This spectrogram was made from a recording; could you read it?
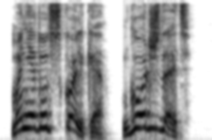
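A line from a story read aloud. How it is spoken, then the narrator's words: Voice from below. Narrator (Russian): Раздалось снизу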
